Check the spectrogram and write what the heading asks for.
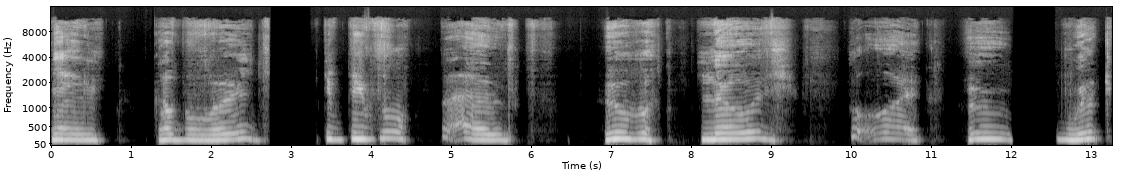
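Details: Man with cerebral palsy whose body resists him, making communication hard at times; listeners found him hard to understand at first; dysarthria.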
